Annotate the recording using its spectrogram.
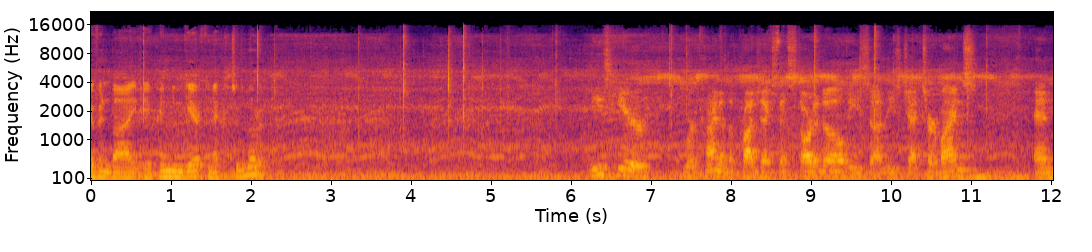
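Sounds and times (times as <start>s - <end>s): whir of plastic gears: 0.0s - 12.0s
sharp clicks: 1.7s - 6.0s, 7.0s - 10.2s.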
